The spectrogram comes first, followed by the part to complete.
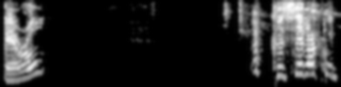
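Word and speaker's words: Beryl: okay do you know anyone called Barrel b-e-r-y-l yeah it's an older name I've read it in books people named Barrel that I don't know anyone yeah rhymes with Cheryl you always wanted a dog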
